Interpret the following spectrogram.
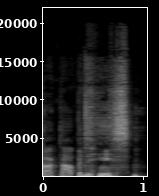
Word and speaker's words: octopodes: This is how you pronounce it. And it's like, yeah, it's octopodes.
